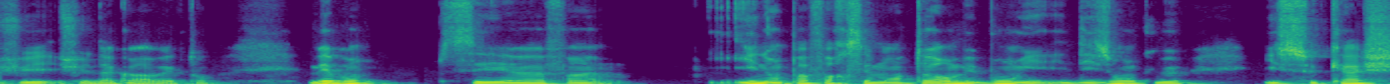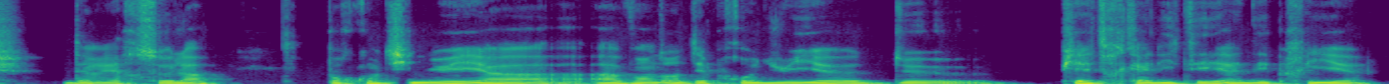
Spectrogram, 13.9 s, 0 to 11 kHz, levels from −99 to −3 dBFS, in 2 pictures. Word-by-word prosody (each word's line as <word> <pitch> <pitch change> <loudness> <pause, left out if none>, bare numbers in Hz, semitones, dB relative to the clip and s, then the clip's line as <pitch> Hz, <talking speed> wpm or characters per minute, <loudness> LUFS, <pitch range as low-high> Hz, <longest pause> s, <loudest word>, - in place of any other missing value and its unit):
je - - -12
suis, 110 -6 +1
je - - -8
suis - - -4
d'accord - - -3
avec - - -5
toi - - -11 0.5
mais 145 - +6
bon 130 -3 +4 0.3
c'est, 120 0 +1
heu, 115 -1 +2
enfin, 115 -1 -3 0.5
i 125 - -2
ils - - +8
n'ont 120 -1 +5
pas 130 +2 +1
forcément 125 -1 -1
tort 150 +2 +2
mais 130 -2 +4
bon 130 +1 +3
ils 105 0 -1
disons 125 +3 +1
qu'ils 115 -2 -4
se 115 -1 -1
cachent 130 +2 -1
derrière 110 0 -3
cela 120 +4 -1 0.5
pour 120 +1 -3
continuer 125 -1 +2
à 110 -3 +1
à 115 +2 -3
vendre 120 -1 +1
des 115 -1 0
produits, 115 +2 0
heu, 105 -2 +2 0.2
de 105 +5 -3 0.3
piètre 130 -2 +1
qualité 120 +1 +1
à 115 - +2
des 115 +1 +2
prix, 115 0 +1
heu 105 - -4
120 Hz, 180 wpm, -22 LUFS, 115-125 Hz, 0.5 s, ils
